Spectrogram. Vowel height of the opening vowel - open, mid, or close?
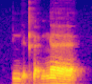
open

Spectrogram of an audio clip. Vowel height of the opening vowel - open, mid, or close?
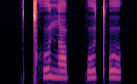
close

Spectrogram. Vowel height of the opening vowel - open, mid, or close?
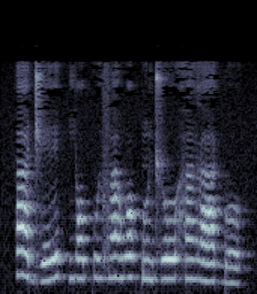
open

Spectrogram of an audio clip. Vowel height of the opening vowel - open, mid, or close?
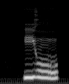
mid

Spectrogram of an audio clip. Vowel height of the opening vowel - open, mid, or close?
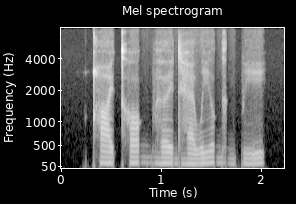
open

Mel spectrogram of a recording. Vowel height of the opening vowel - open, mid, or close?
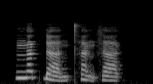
open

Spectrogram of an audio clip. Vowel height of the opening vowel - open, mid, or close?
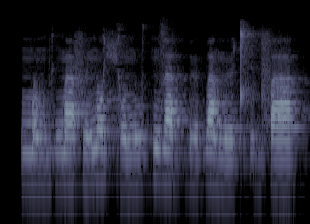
mid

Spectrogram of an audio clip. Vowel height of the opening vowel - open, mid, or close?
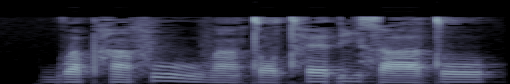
open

